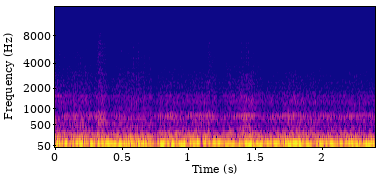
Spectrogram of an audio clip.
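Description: Hardstyle track: a loud, steady, distorted low synth drone holds without any kick drum, a short break between kick patterns.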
